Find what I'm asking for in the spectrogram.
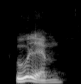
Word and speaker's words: Ulim: So in our flashback episode where, help me pronounce this word, Ulim. – They pretend it's a double O in the audiobook.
